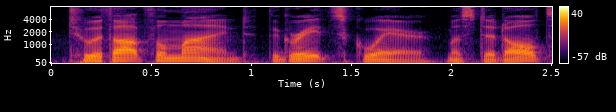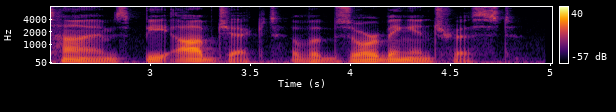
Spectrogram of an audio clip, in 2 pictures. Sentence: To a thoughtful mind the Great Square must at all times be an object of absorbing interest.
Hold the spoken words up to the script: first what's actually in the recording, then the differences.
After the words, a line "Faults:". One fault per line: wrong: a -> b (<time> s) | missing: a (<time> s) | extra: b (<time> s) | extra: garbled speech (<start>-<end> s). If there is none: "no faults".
To a thoughtful mind the Great Square must at all times be object of absorbing interest.
Faults:
missing: an (3.1 s)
